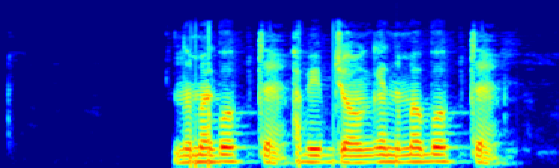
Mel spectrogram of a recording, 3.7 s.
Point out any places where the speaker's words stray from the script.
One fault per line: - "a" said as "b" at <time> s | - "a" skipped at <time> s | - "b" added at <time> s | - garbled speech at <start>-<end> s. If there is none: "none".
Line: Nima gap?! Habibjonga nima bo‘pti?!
- "gap" said as "bo‘pti" at 1.5 s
